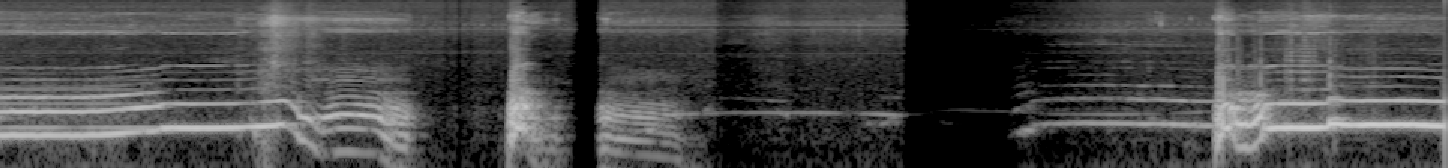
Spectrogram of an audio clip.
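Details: Corgi named Nuutti howling after listening to German Shepherd howls: long sustained tonal howls with rich harmonics, breaking and wavering around two seconds, short sharp yips near three and a half seconds, a fading tone, then a strong steady howl resuming near the end.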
